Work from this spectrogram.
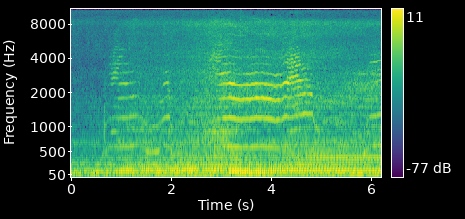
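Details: Mother cat calling her kittens with soft meows, a few drawn-out harmonic-rich calls rising and falling over a low rumbling background hum.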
